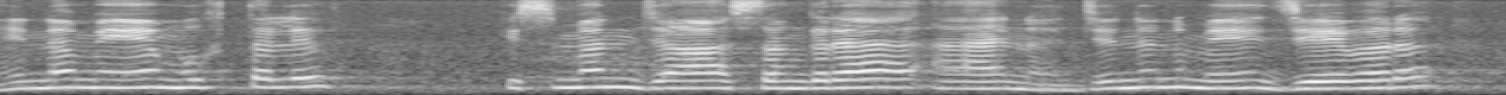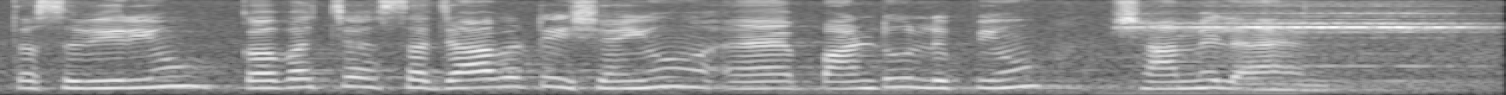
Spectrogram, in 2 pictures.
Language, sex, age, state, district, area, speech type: Sindhi, female, 60+, Delhi, South Delhi, rural, read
